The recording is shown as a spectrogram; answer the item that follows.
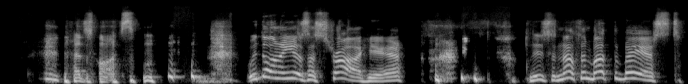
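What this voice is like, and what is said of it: Bad exaggerated Italian accent. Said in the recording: “the worst racist Italian accent I've ever heard. Geppetto. This side of Mario from Mario from Super Mario Bros.”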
